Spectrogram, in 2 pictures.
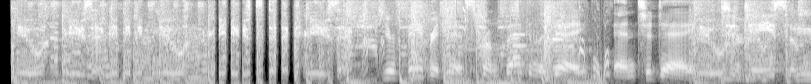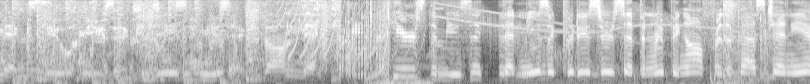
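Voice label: imaging voice; Formats AC, CHR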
